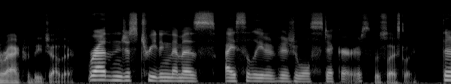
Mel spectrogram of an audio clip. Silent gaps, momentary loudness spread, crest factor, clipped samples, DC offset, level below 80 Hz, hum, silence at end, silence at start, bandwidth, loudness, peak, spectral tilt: none; 15 LU; 22 dB; under 0.1%; under 0.1%; -52 dBFS; none; 0 s; 0 s; 13.5 kHz; -30 LUFS; -8 dBFS; -4 dB/octave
